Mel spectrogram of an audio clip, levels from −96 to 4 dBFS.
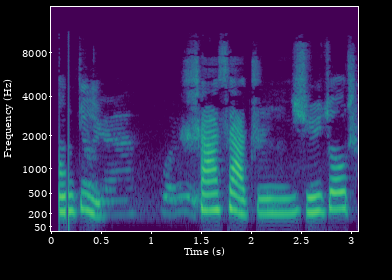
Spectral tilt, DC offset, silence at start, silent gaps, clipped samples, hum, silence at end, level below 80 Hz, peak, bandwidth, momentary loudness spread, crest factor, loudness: -5.5 dB/octave; under 0.1%; 0.1 s; none; under 0.1%; none; 0 s; -70 dBFS; -8 dBFS; 9.8 kHz; 20 LU; 20 dB; -28 LUFS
